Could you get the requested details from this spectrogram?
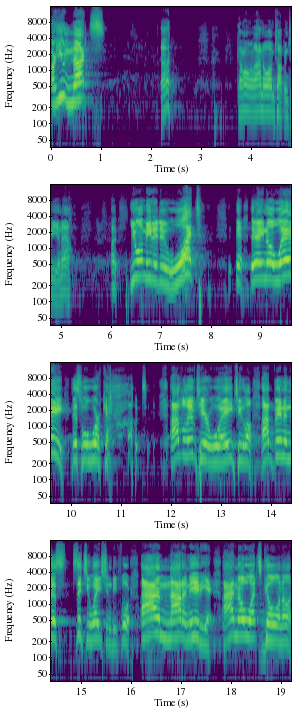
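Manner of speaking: very loud, high, doubting, incredulous rebuke. Voicing the doubting voice in your head when God asks something, mock-incredulous attitude. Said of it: "you need to get the tude that he had".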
